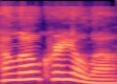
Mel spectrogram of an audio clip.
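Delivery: mechanical, robotic, machine-like delivery. Asked to say hello on stream, a girl greets crayola in a robot voice. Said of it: "She sounds like a robot".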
